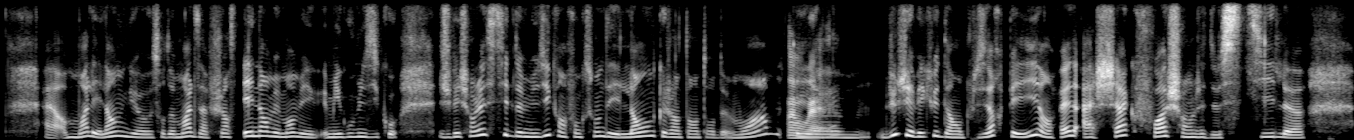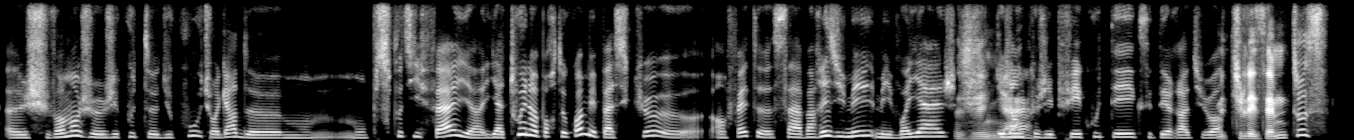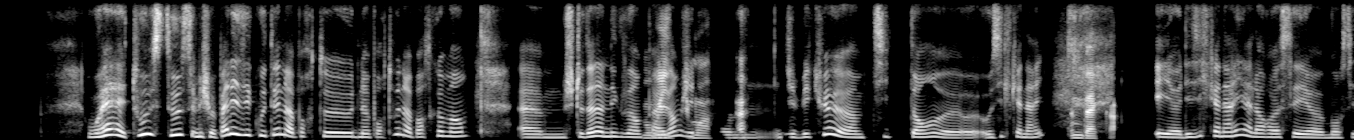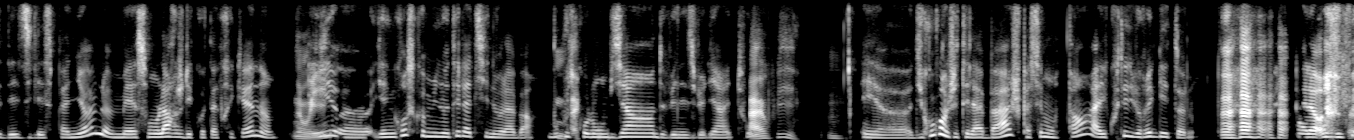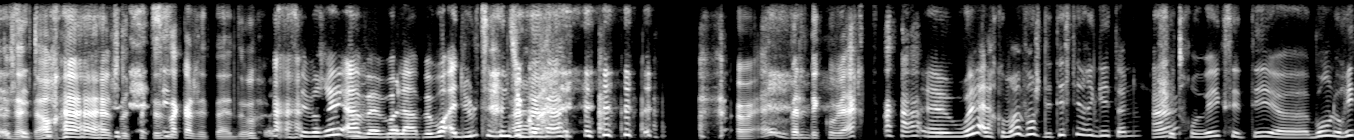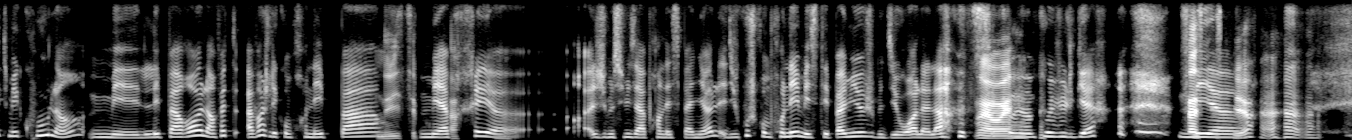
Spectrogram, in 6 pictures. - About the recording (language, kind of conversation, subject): French, podcast, Comment les langues qui t’entourent influencent-elles tes goûts musicaux ?
- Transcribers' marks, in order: stressed: "langues"; tapping; stressed: "style"; laugh; laughing while speaking: "J'écoutais ça quand j'étais ado"; chuckle; laughing while speaking: "c'est trop"; laugh; laughing while speaking: "du coup"; laugh; laugh; "Non, oui" said as "noui"; laughing while speaking: "c'est quand même un peu vulgaire"; chuckle; laugh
